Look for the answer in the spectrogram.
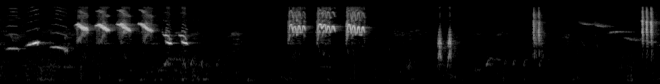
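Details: Brown-chested jungle flycatcher lure song for wild birds: high whistled notes and a rhythmic series of sharp repeated chirps, then short trilled bursts separated by pauses.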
